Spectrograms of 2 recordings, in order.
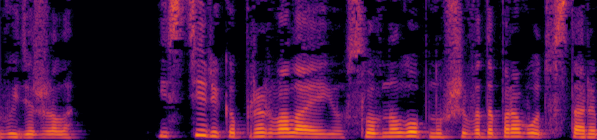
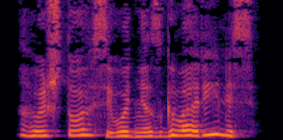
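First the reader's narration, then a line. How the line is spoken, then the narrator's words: Speaking through laughter. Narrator (Russian): проговорила сквозь смех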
